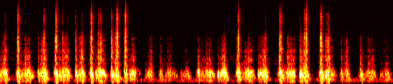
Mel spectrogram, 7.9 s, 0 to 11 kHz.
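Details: Stethoscope heart sounds at position P, supine, during repeated dry swallowing: rapid rate around 110 a minute, uneven rhythm with early beats. Tachycardia with premature atrial contractions; swallowing-induced atrial tachycardia or PDA questioned.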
